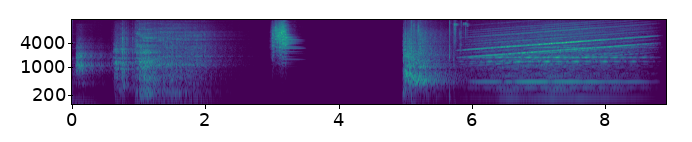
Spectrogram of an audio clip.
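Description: A wolf roars in the Zelda game Twilight Princess, a few separate loud bursts with gaps of silence, followed by a long sustained ringing, clanging tone.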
